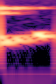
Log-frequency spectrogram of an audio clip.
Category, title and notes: Sound effects > Electronic / Design
A short click sound I recorded and processed with Audacity
button, click, short, switch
